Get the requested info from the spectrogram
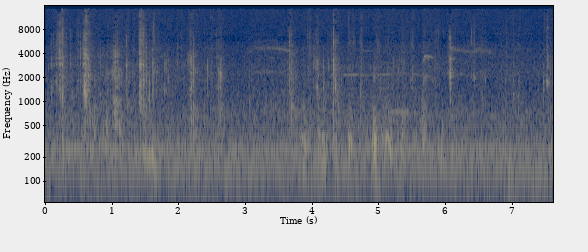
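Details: A plump Shiba Inu happily munching a rice cracker inside, sharp crackling crunches and chewing clicks in quick clusters, some faint squeaky tones, over a constant low electrical hum.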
